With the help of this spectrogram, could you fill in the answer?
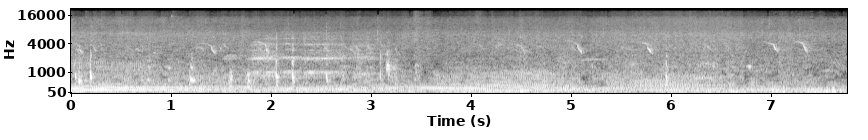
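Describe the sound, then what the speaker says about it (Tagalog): Chickens cluck and murmur steadily, with occasional higher chirps scattered over a low, continuous farmyard hum. "at tingnan natin yung ibang natin manok"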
